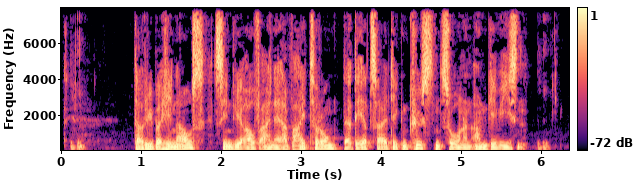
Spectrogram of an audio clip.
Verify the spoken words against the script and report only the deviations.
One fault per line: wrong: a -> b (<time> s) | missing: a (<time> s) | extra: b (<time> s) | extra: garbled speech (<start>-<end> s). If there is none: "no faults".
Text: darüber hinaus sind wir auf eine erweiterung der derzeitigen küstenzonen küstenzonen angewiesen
missing: küstenzonen (5.1 s)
